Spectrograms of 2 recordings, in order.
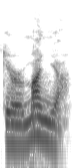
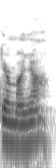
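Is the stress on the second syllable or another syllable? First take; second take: second syllable; another syllable. First: The stress is on the second syllable. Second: The stress is not on the second syllable. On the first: The speaker calls it right. "hit the second of the three syllables" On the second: The speaker calls it wrong. "not Germania"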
